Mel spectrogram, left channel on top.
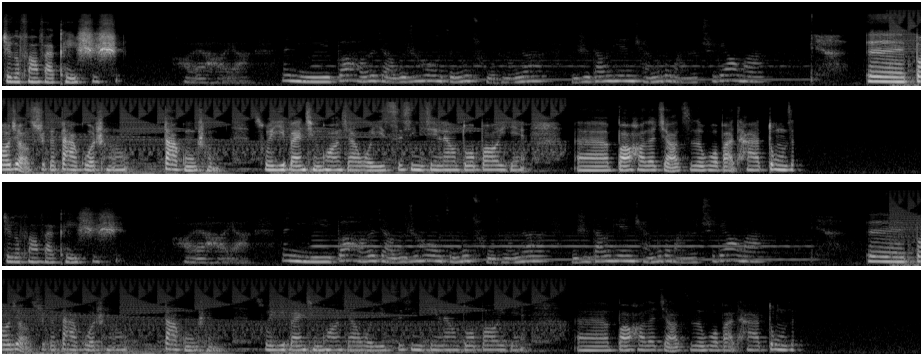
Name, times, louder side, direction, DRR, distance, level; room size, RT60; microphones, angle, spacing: voice 1, 0.0-1.2 8.1-8.4 8.6-10.5 10.8-17.1, left 7 dB, 70° left, 0.3 m, -27 dB
voice 2, 1.7-7.7, left 1 dB, 10° right, 0.6 m, -35 dB
Wind instrument woodwind instrument, 3.0-8.2, right 5 dB, 70° right, 1.2 m, -48 dB
sound 1, 8.8-14.8, left 2 dB, 5° left, 0.9 m, -40 dB
12.5 x 6.8 x 2.3 m
head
